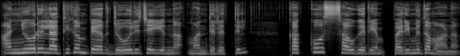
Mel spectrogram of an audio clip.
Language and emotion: Malayalam, neutral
